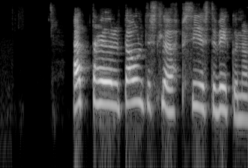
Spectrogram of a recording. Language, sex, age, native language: Icelandic, female, 12, Icelandic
